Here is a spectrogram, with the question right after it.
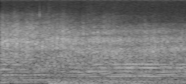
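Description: Propeller-driven bombers skim a few feet above the water, a broad, continuous droning roar holding steady and loud throughout, with no voices over it.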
